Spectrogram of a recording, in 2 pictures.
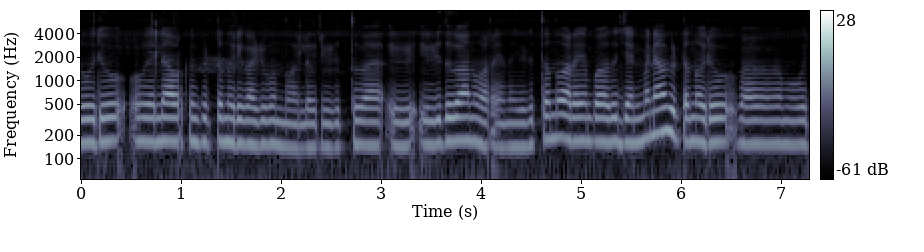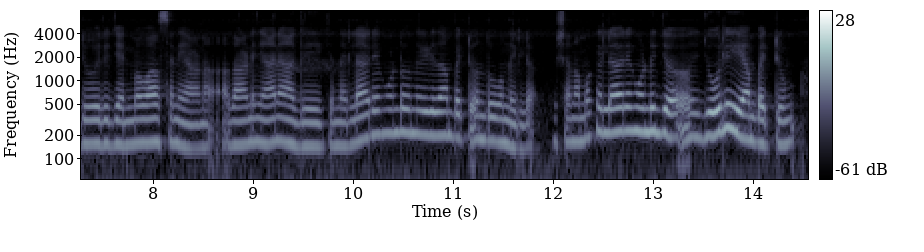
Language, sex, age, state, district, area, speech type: Malayalam, female, 45-60, Kerala, Palakkad, rural, spontaneous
